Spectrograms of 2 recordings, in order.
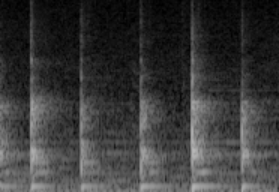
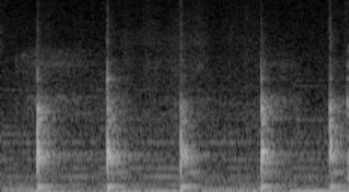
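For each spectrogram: First: dense section of ash bowl blank. Second: dense section of claret ash wood blank.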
